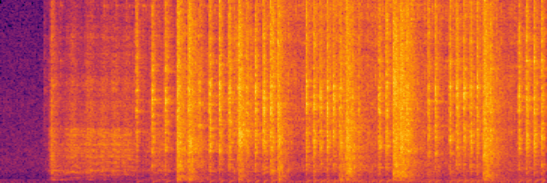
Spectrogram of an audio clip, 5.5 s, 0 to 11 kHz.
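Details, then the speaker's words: Bantam T35 crane with gas Le Roi D176 four-cylinder, long unused: runs lumpy and uneven with popping and dropped beats, a misfire; owner suspects the magneto. "all right so i screwed up reeving the hoist like i said you can hear that engine doesn't want to run right and i i swear it's the magneto"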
